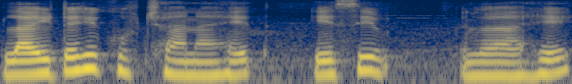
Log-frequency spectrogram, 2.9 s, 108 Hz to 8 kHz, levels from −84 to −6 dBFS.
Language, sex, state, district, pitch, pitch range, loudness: Marathi, female, Maharashtra, Sindhudurg, 180 Hz, 170-205 Hz, -22 LUFS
